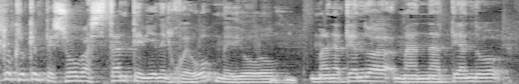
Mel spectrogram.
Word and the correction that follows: maniatando: Sí, ¿cómo se dice? Maniatando. – Porque el otro es cuando estás con un manatí maniatándotelo, ¿no? Pero esto es maniatando.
